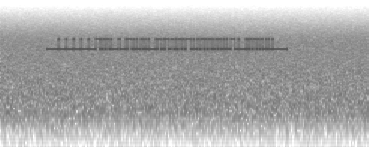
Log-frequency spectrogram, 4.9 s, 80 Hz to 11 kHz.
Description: RTTY (75 baud, 850 Hz shift), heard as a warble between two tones, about 2550 Hz centre, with radio static. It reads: VE0ZZN TU HL9S CQ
